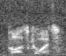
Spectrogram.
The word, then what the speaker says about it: Blazkowicz: Blazkowicz, hate to pile it on, mate, but we're in the weeds over here.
